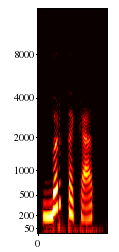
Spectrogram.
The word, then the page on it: bertekad: Indonesian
